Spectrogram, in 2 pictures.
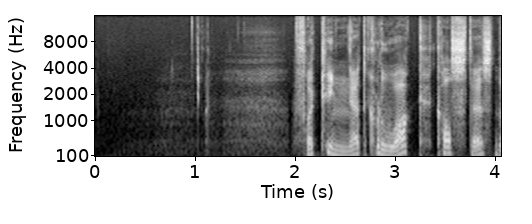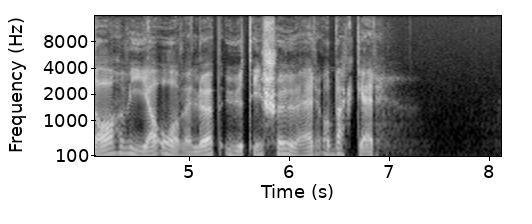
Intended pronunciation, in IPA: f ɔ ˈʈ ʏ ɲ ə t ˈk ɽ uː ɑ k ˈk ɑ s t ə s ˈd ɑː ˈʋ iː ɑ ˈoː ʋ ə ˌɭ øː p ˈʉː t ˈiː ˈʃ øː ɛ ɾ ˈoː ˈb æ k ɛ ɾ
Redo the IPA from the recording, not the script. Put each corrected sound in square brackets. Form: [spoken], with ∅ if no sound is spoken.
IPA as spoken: f ɔ ˈʈ ʏ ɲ ə t ˈk ɽ uː ɑ k ˈk ɑ s t ə s ˈd ɑː ˈʋ iː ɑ ˈoː ʋ ə ˌɭ øː p ˈʉː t ˈiː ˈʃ øː ɛ ɾ ˈoː ˈb æ k ɛ ɾ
